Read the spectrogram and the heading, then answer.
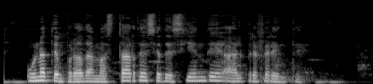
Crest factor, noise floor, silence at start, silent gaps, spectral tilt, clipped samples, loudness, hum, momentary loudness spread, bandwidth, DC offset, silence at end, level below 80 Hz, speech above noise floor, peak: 18 dB; -45 dBFS; 0.05 s; none; -6.5 dB/octave; under 0.1%; -21 LUFS; none; 10 LU; 11.5 kHz; under 0.1%; 0.3 s; -58 dBFS; 24 dB; -4 dBFS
